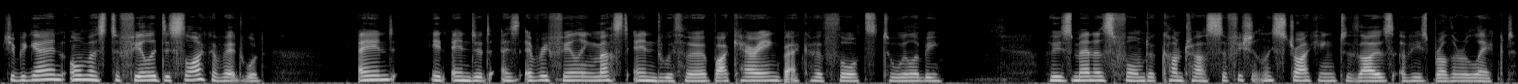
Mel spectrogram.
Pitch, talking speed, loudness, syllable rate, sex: 175 Hz, 155 wpm, -21 LUFS, 4.9 syllables/s, female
